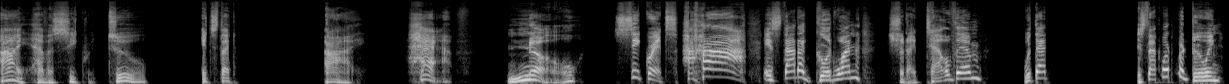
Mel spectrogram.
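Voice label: Barks Bird, English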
